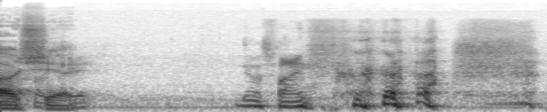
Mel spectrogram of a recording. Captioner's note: laughs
